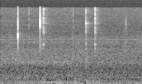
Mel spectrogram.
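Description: A few faint computer mouse clicks, about five short ticks spread over two seconds, against near-silent room tone.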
